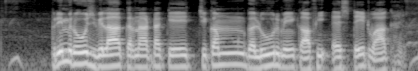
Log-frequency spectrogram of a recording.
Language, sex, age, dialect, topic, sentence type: Hindi, male, 36-40, Garhwali, agriculture, statement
